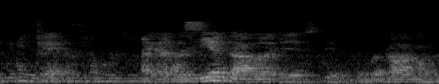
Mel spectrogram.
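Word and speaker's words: Xian: S-E-E apostrophe N. X-I-A-N. Sien. Oh, X-I-A-N.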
